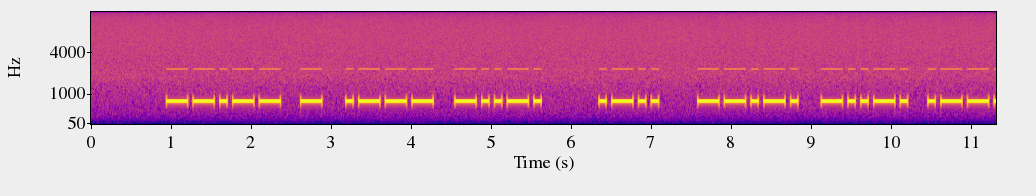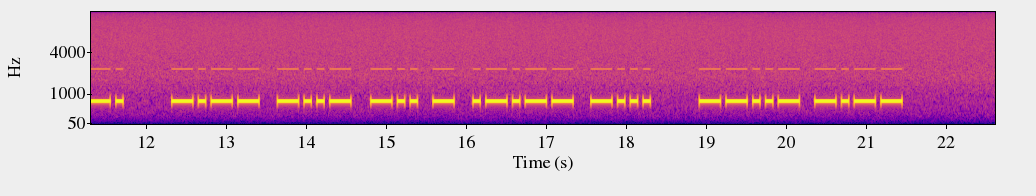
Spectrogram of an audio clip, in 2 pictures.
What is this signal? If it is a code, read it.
Morse code (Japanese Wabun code), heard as a keyed tone, hand-sent with a paddle, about 15 wpm, 780 Hz. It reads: アムヲモ カ シモセ ケマホムテハ ヒケ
